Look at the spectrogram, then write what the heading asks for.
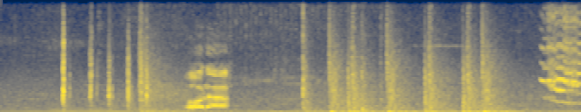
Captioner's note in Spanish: Golpes en la puerta; Chirrido de bisagras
